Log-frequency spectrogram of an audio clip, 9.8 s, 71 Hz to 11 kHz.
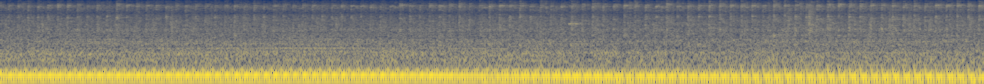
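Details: Vermeer 630A stump grinder small engine after rebuild, with a new choke cable and a rerouted fuel line now feeding the carburetor properly: steady low idle with even, slightly chattery beat, no misses or knocks.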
